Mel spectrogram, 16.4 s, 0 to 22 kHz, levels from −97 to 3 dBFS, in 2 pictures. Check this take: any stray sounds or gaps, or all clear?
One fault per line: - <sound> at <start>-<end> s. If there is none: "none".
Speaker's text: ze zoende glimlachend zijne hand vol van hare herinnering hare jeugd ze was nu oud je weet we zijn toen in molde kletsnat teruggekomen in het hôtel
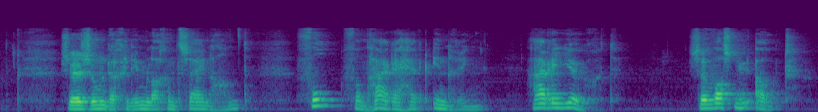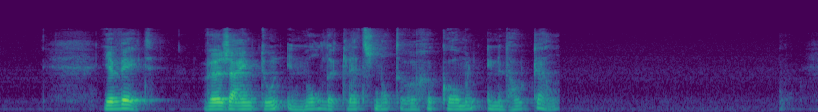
none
